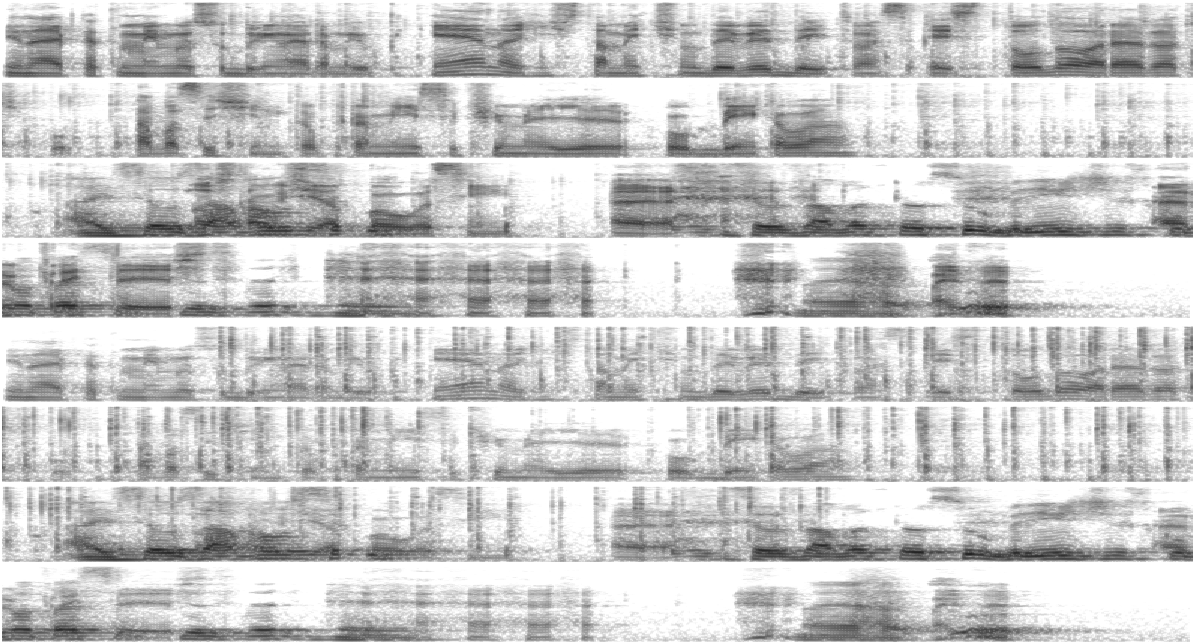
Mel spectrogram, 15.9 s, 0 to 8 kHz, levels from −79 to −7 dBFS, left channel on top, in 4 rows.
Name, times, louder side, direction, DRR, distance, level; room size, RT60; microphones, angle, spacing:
voice 1, 0.0-3.9 4.4-6.8 8.6-9.6 10.0-10.7 11.2-11.3 11.8-12.6 13.0-13.9 14.3-15.3, left 10 dB, 85° left, 0.3 m, -31 dB
sound 1, 0.7-10.7, right 10 dB, 60° right, 0.6 m, -40 dB
voice 2, 8.1-9.3 10.2-13.3 14.6-15.3, equal, 5° right, 0.6 m, -26 dB
14.0 x 11.0 x 3.4 m
head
